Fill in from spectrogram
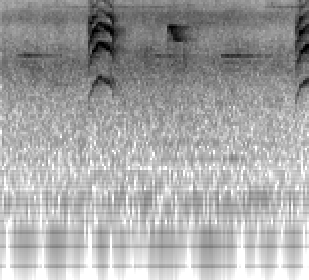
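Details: Male leafbird (kinoi) recorded as a lure for other birds: two bright, arched chirps rising then falling, about two seconds apart, over a low steady hum.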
